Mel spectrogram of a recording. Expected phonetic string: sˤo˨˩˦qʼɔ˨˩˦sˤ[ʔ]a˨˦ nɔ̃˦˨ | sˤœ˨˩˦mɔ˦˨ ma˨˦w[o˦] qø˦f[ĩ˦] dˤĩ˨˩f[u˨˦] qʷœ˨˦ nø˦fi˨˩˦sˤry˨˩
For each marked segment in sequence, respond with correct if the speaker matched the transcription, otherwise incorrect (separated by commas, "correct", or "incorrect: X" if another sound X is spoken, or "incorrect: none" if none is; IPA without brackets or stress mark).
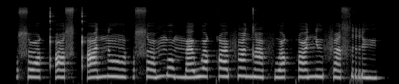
incorrect: qʼ, correct, correct, incorrect: o˨˦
